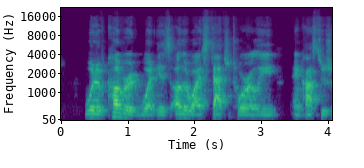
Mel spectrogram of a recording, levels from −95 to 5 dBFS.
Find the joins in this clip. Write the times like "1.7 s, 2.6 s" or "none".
none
